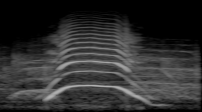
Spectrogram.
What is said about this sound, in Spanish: Griten de alegría ustedes de corazón puro. ¿Podemos dar un grito al Señor? Pero que se oiga.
